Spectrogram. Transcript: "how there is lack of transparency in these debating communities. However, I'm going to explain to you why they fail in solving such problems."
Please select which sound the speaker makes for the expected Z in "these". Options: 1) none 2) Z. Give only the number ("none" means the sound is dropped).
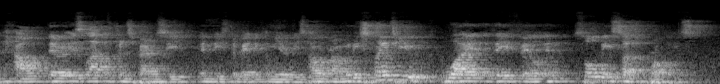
2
